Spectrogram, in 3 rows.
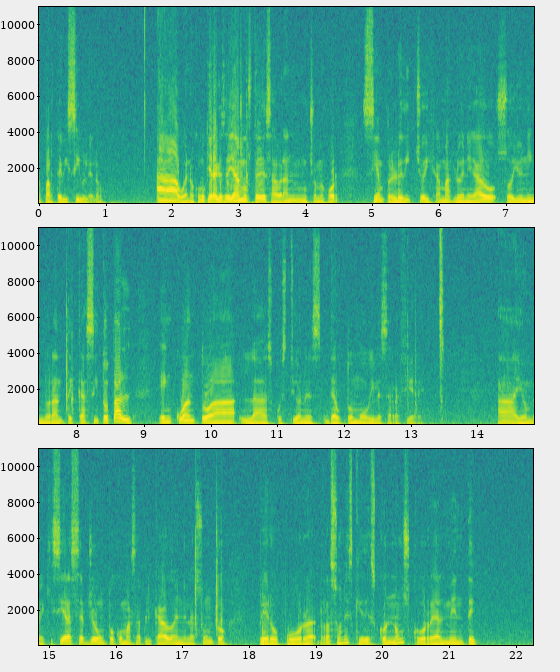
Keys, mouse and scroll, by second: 3.1 a, 7.9 b, 8.5-11.0 drag, 13.0 e, 15.7 click, 17.2 a, 17.6 b, 18.0 click, 19.4-21.5 drag.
